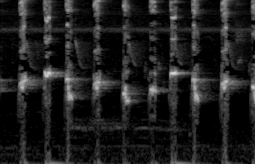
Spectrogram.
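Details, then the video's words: Sooty-headed bulbul singing in the chatty ropel style: about nine separate bright chirps in three seconds, some held as a thin whistled tail, others dropping in a quick slur. "Trucukan Gacor Ropel"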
